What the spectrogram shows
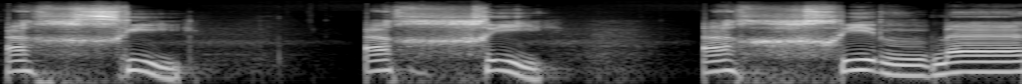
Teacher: kho itu ketika dia berharokat baris bawah, dia kan tafkhim nisbi. Ya, tafkhim nisbi, ketebalannya berkurang. Nah, udah mah kalau memang dia huruf tebal, ya, kalaupun dia memang tebal selalu, ketika kasroh tetap gak boleh monyong mulutnya.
